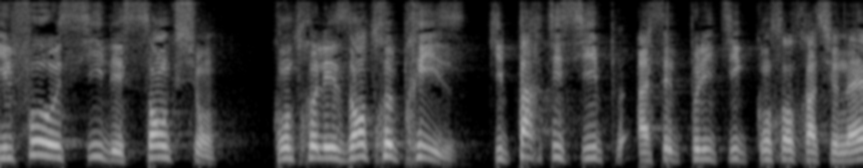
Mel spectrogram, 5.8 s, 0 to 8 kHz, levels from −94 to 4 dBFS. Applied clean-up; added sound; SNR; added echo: none; none; none; none.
